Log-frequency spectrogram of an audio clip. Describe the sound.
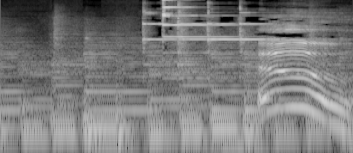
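A bell rung by a contestant in a song-guessing game, heard as a few bright, high rings over music with singing.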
